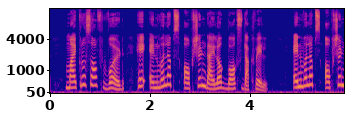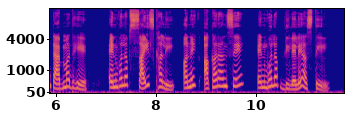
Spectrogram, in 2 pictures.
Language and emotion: Marathi, neutral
